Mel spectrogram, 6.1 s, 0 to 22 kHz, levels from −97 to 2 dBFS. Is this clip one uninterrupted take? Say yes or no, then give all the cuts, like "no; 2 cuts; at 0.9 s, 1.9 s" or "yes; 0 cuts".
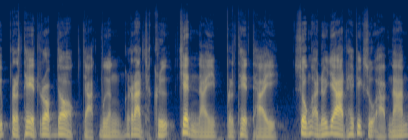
no; 2 cuts; at 2.6 s, 4.3 s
